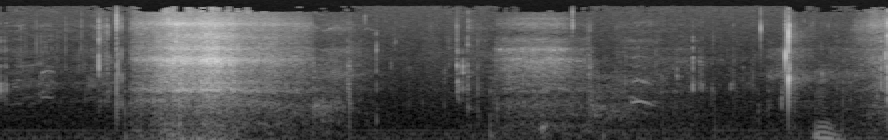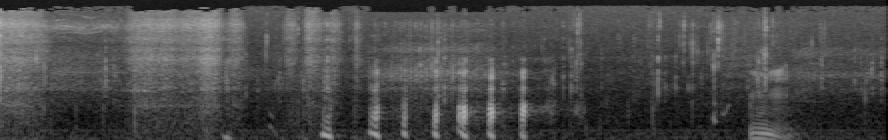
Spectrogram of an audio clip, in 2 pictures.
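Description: Biting into and chewing a lime-flavored Takis meat stick: a soft bite, then scattered faint crunches and a quick run of short, wet chewing clicks, with no talking.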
